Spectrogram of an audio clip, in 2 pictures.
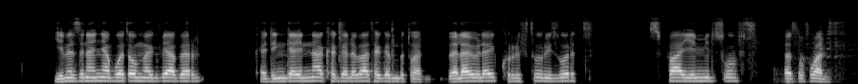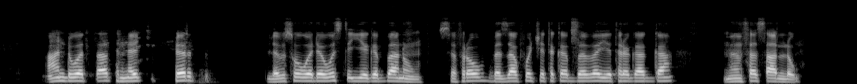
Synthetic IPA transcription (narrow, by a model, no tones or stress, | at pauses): jɛməzənaɲːabot̪ʰawməɡbjabəɾ | kʰəd̪ɨŋɡajɨnːakʰəɡələβat̪ʰəɡəmbɨt̪ʰwalbəlajulajkʰuɾift̪ʰuɾizoɾt̪ | sɨ̥fajɛmːilsʼuft̪ | fʰəsʼɨfwal | ʔand̪wɔt̪ʼːat̪nət͡ʃʼʃɛɾt̪ʼ | ləβso̞wɔd̪əwʊst̪ʼɨjːɛɡəbːanəwsɨfɾəwbəzafo̞t͡ʃːjɛt̪ʰəkʰəbːəβəjɛt̪ʰəɾəɡaɡːa | mənfəsalːəhu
